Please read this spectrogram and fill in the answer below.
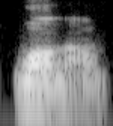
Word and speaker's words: uomo: And then also a U can sometimes function as like a W. So uomo, the word for man.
